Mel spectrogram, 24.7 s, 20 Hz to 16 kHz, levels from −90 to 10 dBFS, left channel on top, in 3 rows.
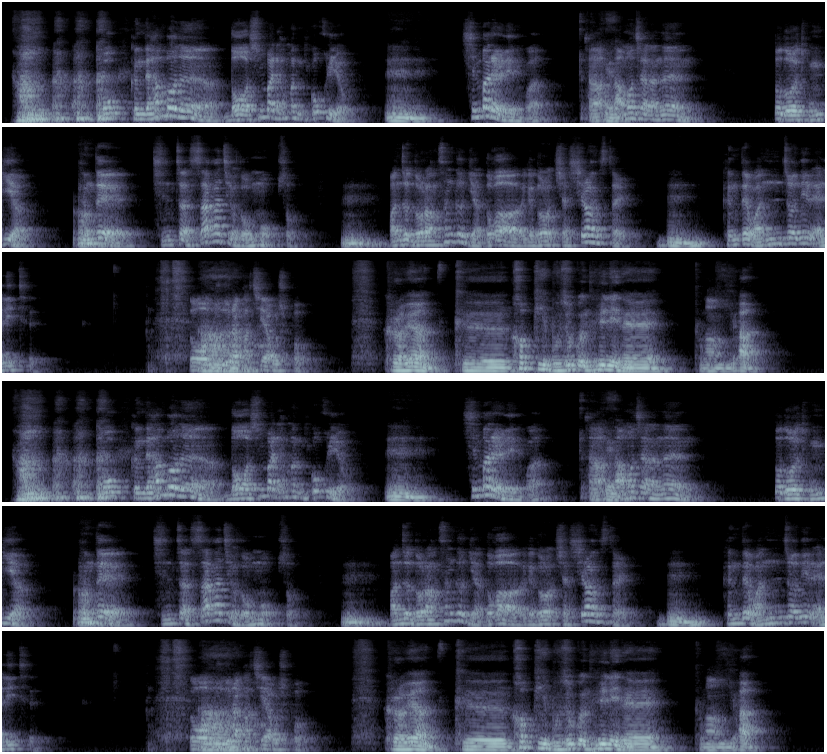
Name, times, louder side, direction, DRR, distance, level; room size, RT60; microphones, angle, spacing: voice 1, 0.1-1.0 3.8-4.3 5.9-6.1 9.0-9.2 11.6-11.9 14.9-15.2 18.0-18.9 20.0-23.1 23.4-24.0, equal, 15° left, -2 dB, 0.4 m, -25 dB
voice 2, 1.0-3.4 4.6-5.4 5.9-6.9 7.7-8.5 9.0-9.5 9.7-11.1 12.1-14.5 15.5-16.6 18.3-19.5 21.4-21.5 23.5-23.7, left 1 dB, 45° left, 1 dB, 0.7 m, -29 dB
2.3 x 2.0 x 3.1 m, 0.42 s
head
